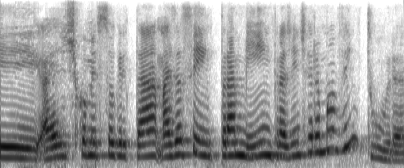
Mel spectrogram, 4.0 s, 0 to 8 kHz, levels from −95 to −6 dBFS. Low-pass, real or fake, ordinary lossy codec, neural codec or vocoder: 7.2 kHz; real; Opus, 16 kbps; none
